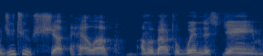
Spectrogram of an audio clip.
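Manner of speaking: big, bossy, commanding voice. Narrating a game scene, voicing someone the players hear nearby, in a booming voice. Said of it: "this kind of booming voice".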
